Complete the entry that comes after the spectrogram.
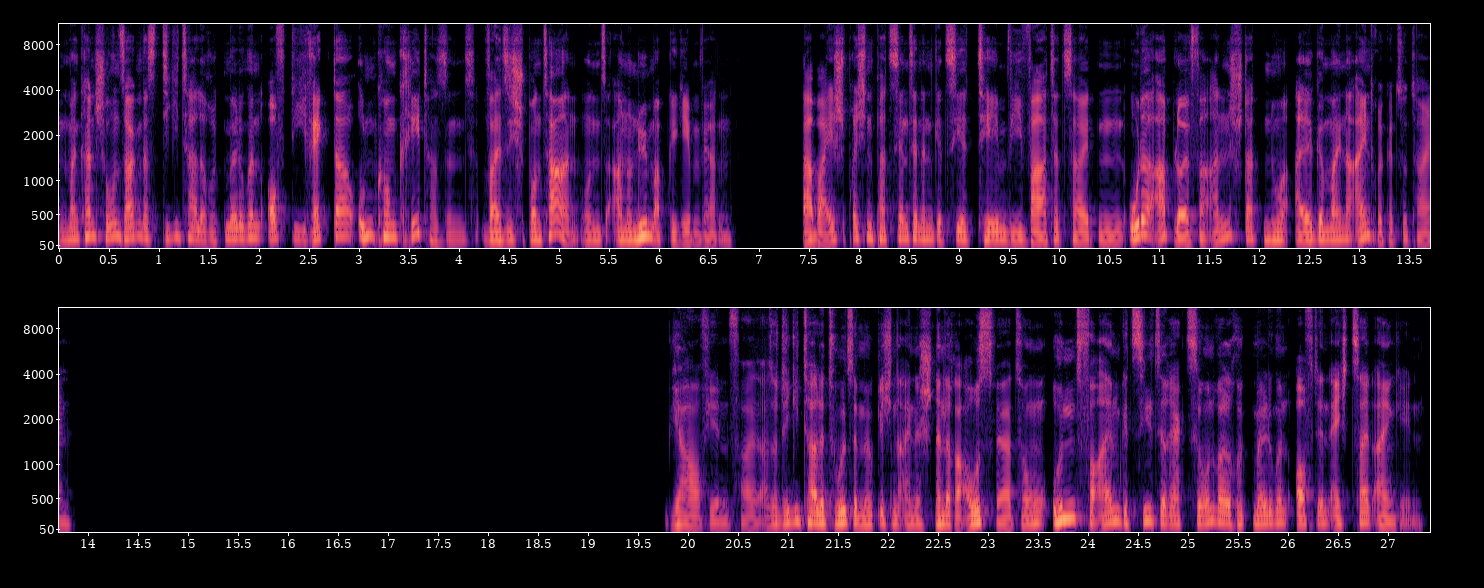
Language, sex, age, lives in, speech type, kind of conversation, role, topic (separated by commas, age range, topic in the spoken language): German, male, 30-34, Germany, read, expert-assistant, expert, Welche kleinen Gesten machen im Krankenhausalltag für Patientinnen und Patienten einen großen Unterschied?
